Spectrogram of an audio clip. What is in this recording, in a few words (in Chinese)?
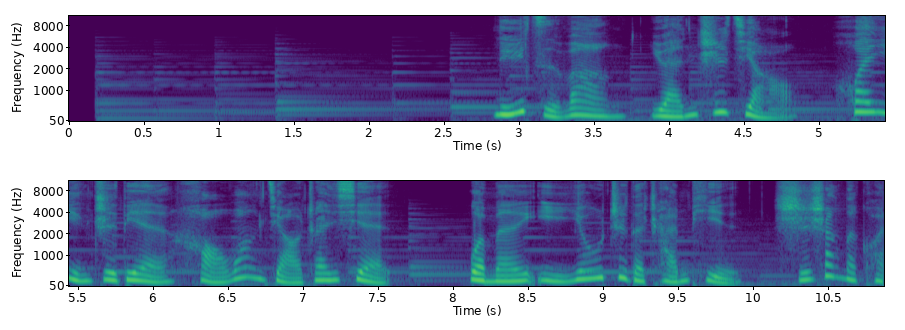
彩铃, 国语女声配音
